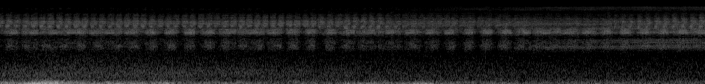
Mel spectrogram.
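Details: Many cicadas produce a sustained, sizzling high-pitched drone that throbs in quick regular pulses; a short low rumble sounds right at the start, then steady faint background noise.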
